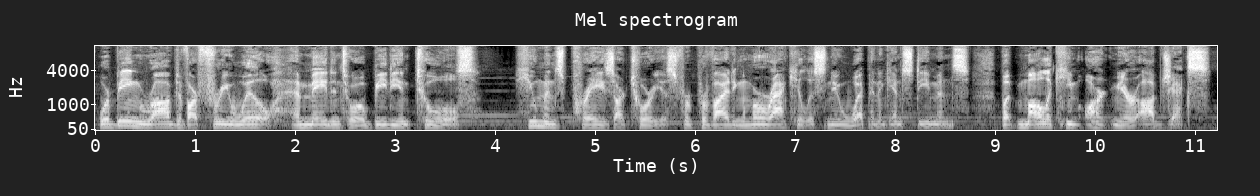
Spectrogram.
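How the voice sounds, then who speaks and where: A man playing a gruff, worldly male spirit pirate in a video game, terse and matter-of-fact. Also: on the low side, normal speed, soft background music, natural voice. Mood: grave. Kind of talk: video game cutscene acting.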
